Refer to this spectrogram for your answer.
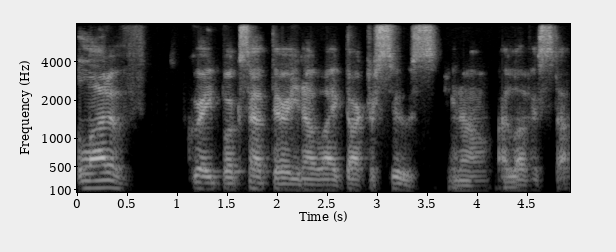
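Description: Ordinary pitch variation marks this man's voice. He talks at a fairly slow pace. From El Paso, Texas. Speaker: animation artist. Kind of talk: interview.

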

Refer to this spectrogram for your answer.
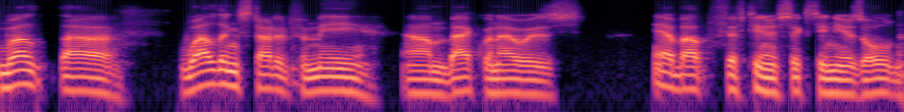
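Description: A man with a very deep, low pitch speaks fairly slowly, using ordinary pitch variation. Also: very even loudness. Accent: Midwestern American. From US Midwest (Michigan). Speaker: metal sculptor. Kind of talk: casual interview chat.

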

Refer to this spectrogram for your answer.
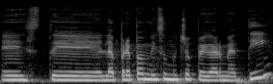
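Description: A very slow delivery with a dark, mellow tone and fairly even intonation, on a very clean recording with a silent background. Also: woman. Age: 20s. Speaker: podcast co-host. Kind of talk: casual chat.

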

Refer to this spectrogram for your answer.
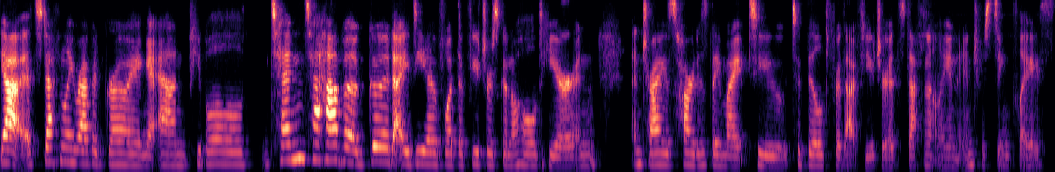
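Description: Using a plain, everyday voice, a woman speaks at medium pitch with ordinary pitch variation. Her pace is fairly quick, with hardly any pauses. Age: 30s. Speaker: interviewer, organization president. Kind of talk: interview.

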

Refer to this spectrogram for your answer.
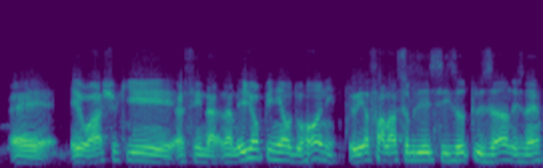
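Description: A man with a fairly high pitch and very even loudness, in a northeastern Brazilian accent. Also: fairly even intonation, moderate pace, hardly any pauses. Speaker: football fan panelist. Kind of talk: casual chat.

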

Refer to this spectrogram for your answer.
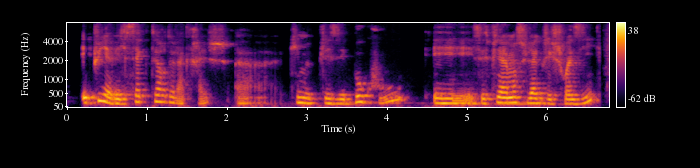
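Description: Soft-spoken, a woman talks at a moderate pace. Her pitch is fairly low, with ordinary variation. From Paris region, France. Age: 30s. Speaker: parenting coach. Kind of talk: interview.

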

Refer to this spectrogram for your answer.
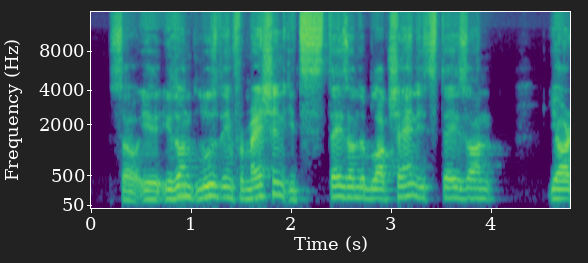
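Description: A man speaks with a Portuguese accent and fairly even intonation. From Portugal. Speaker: university professor and aviation researcher. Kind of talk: interview. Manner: halting, many fillers.

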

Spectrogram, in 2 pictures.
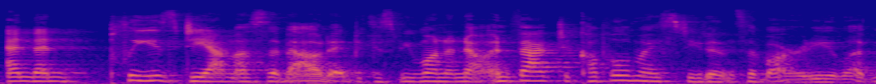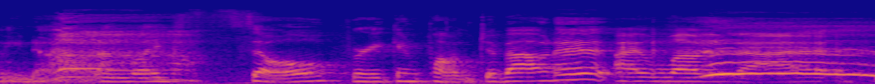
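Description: Speaking fairly quickly with hardly any pauses, a woman with an American accent and a medium pitch keeps her intonation fairly even over noticeable background noise. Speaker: podcast co-host and dance instructor. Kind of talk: casual chat.

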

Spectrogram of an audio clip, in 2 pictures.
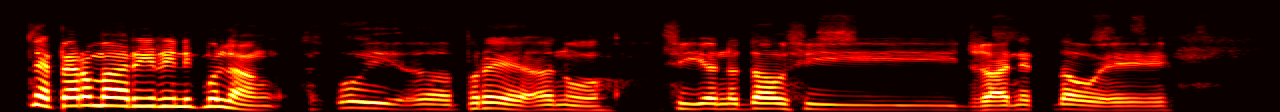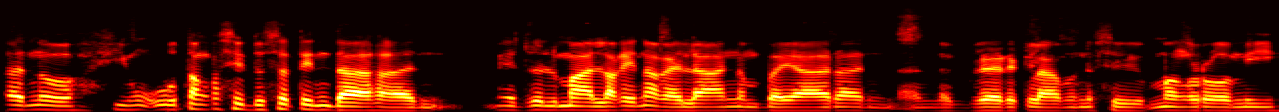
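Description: A man's unremarkable speaking voice at medium pitch and moderate pace, with ordinary pitch variation, big swings in loudness, and a dry, close sound with no echo over a quiet background. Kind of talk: casual chat.

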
